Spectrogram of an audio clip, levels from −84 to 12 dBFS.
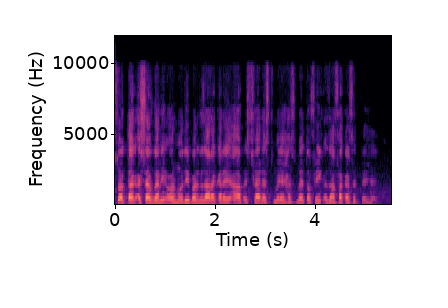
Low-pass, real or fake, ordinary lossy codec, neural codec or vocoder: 9.9 kHz; fake; AAC, 64 kbps; vocoder, 22.05 kHz, 80 mel bands, WaveNeXt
